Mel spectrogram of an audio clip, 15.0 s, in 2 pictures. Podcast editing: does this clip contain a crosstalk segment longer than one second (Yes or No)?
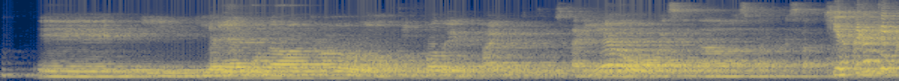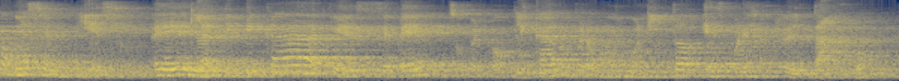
No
